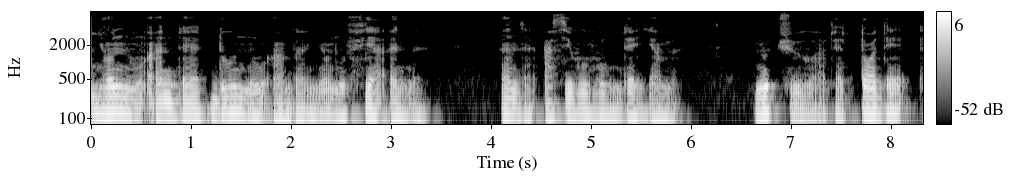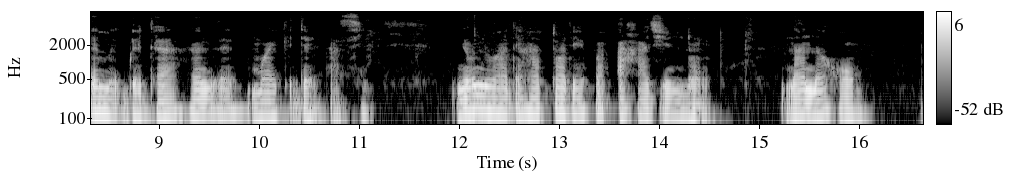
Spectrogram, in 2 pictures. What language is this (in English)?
Ewe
